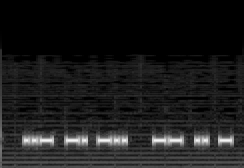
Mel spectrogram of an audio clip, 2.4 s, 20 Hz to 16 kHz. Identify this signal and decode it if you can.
Morse code, heard as a keyed tone, about 30 wpm, 630 Hz. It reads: UND MIT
